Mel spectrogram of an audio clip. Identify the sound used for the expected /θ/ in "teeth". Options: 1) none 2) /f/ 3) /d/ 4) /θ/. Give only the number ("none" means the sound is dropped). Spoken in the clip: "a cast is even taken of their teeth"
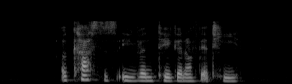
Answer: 4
